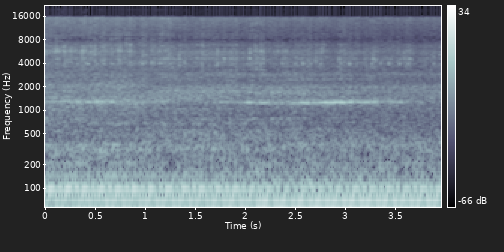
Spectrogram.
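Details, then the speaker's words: Chevy K1500 throttle-body-injected 350 V8, AutoZone reman with 6,000 miles, sat almost a year, noise present for years: steady idle with a thin high squeal coming and going, seemingly from the engine front; cause not confirmed. "it sounds like it's coming from the front side of the engine"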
